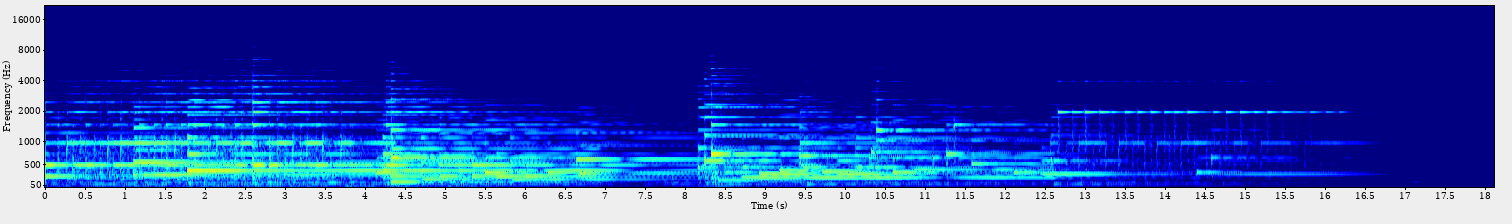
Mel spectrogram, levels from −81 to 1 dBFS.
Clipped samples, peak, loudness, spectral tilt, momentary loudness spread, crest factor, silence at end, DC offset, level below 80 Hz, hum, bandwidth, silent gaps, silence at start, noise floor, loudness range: under 0.1%; -20 dBFS; -38 LUFS; -7.5 dB/octave; 17 LU; 18 dB; 1.9 s; under 0.1%; -66 dBFS; none; 7.2 kHz; none; 0 s; -82 dBFS; 17 LU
